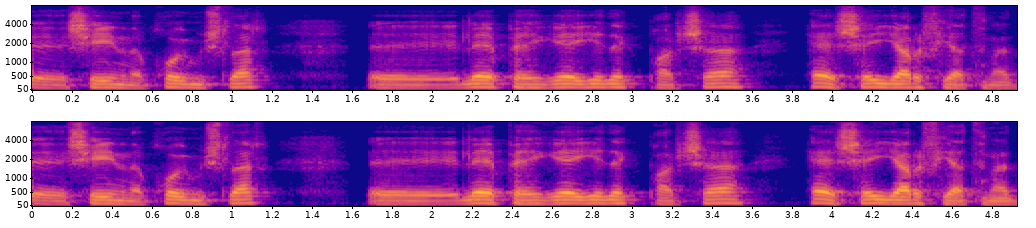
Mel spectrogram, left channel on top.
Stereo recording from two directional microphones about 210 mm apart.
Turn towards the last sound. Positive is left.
turn(degrees=-10)  # may be behind; listen again after turning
